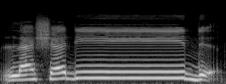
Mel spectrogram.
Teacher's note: dalnya punya hukum qalqalah kubro atau qalqalah besar karena dalnya sukunnya karena berhenti.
